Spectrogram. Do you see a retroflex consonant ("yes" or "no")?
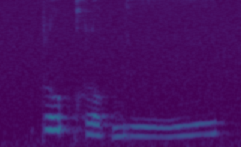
no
